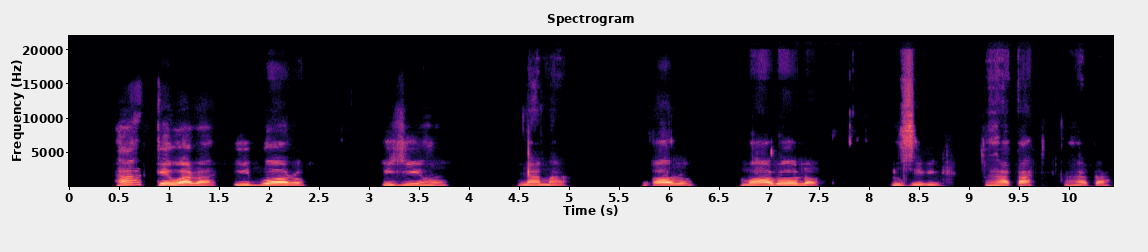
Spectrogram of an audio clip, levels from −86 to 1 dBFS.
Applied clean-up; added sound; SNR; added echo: neural mask model Resemble Enhance denoiser.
